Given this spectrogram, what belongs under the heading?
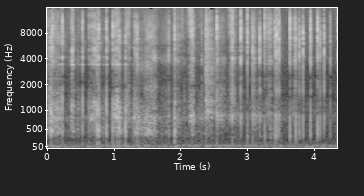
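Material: Plastic.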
